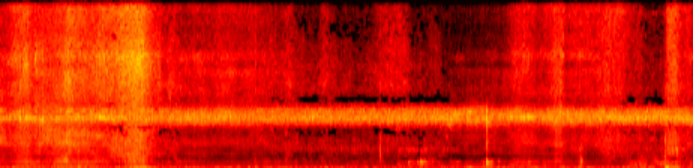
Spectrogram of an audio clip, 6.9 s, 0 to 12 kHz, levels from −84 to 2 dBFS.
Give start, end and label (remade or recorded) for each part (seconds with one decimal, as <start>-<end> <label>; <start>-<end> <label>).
0.0-1.1 remade; 1.1-1.8 recorded; 1.8-2.7 remade; 2.7-4.5 recorded; 4.5-6.0 remade; 6.0-6.9 recorded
